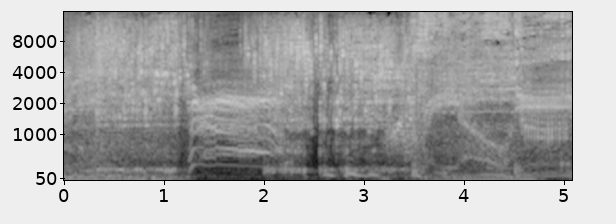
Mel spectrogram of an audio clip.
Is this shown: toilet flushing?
yes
